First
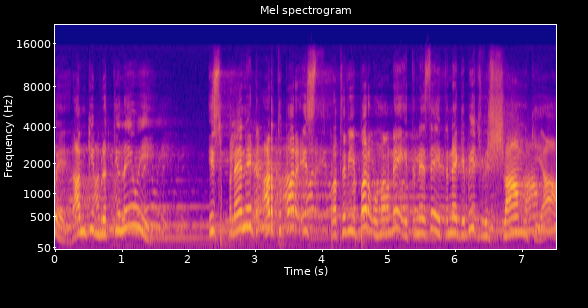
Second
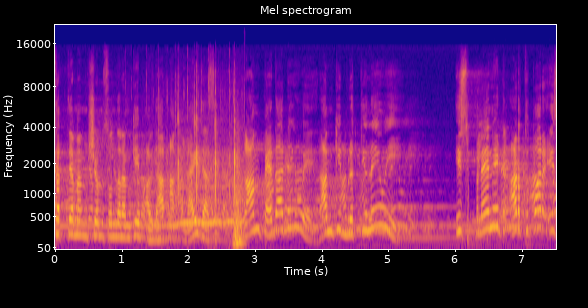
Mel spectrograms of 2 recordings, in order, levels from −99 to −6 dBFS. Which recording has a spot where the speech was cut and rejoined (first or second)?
second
